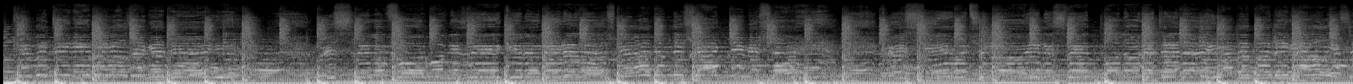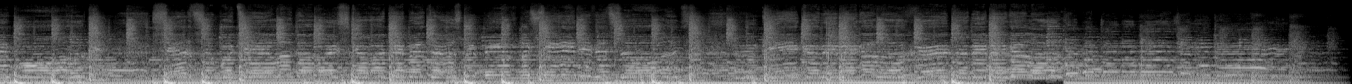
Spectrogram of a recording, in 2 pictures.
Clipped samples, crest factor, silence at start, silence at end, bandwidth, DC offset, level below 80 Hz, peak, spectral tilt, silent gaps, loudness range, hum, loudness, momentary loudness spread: under 0.1%; 14 dB; 0.05 s; 0.1 s; 17.5 kHz; under 0.1%; -20 dBFS; -4 dBFS; -5.5 dB/octave; none; 2 LU; none; -19 LUFS; 5 LU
